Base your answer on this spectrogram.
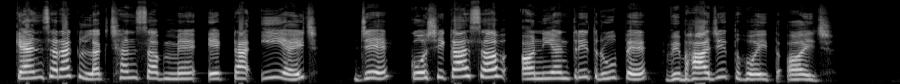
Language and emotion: Maithili, neutral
